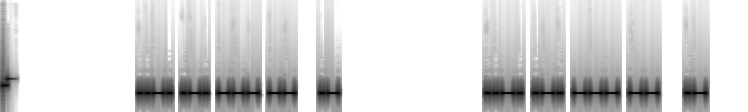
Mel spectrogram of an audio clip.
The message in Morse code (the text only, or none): FROM A FROM A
